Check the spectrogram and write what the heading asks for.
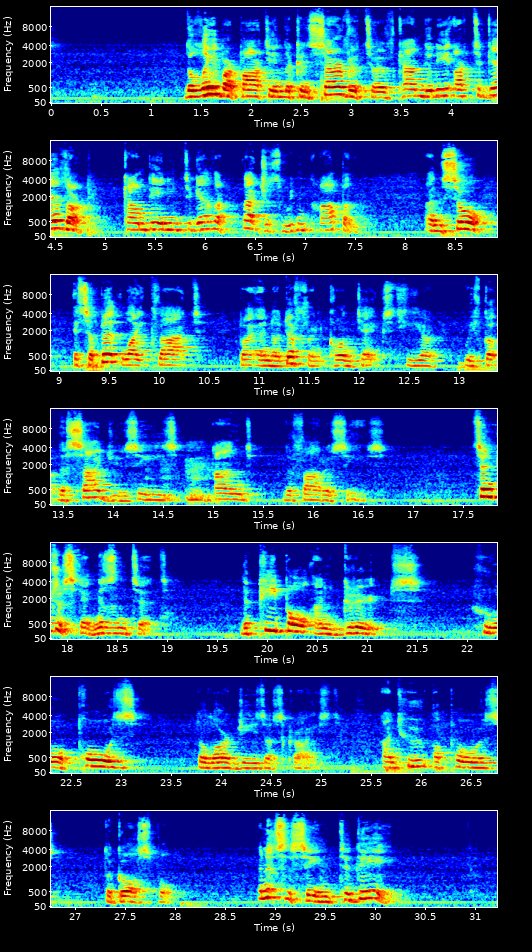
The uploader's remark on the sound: Service recorded at Fernilea Gospel Hall 9 January 2022. A service recorded at Fernilea Gospel Hall.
